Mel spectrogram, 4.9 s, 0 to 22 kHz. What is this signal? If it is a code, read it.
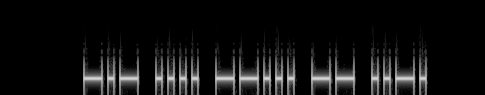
Morse code, heard as a keyed tone, about 20 wpm, 700 Hz. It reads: KH7MF
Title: USA Call Signs Repeated 2x 20wpm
